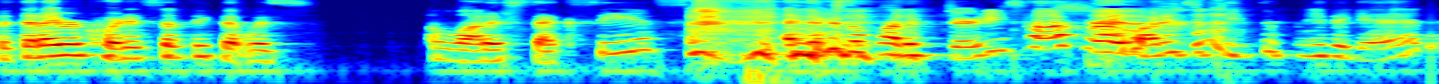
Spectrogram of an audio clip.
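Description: A woman's voice: on the high side, very animated, moderate pace, husky, poor audio. A woman co-hosting a casual podcast, chatting and explaining her routine in detail in an informal way. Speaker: podcast co-host.

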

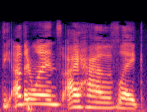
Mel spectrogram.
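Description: A woman's voice: medium pitch, big pitch swings, takes it slowly, gravelly, darkish tone, dry recording. A woman co-hosting a podcast, talking in a casual conversational discussion. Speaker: podcast host.

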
